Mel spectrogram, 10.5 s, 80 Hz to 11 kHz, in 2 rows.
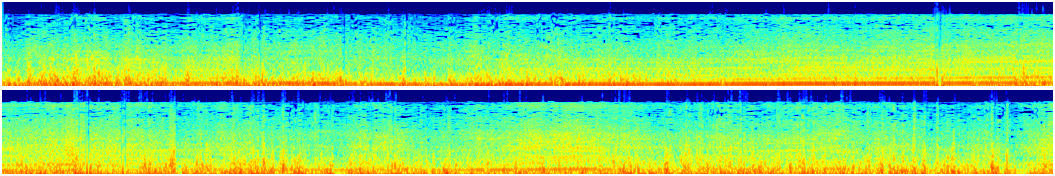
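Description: Toyota MR2 Spyder's 1.8-litre four-cylinder engine working hard through an autocross run, its note dipping about two seconds in and then climbing steadily for several seconds. Heavy wind buffeting on the microphone in the open cockpit runs under it.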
